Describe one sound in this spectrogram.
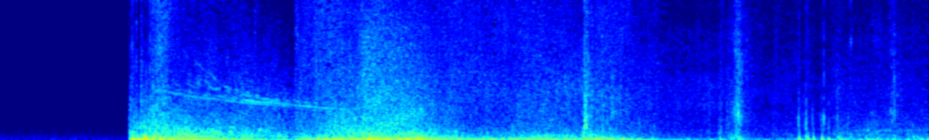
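Fire roars and crackles loudly.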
